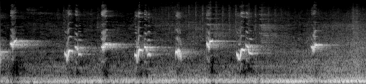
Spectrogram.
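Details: Yellow-vented bulbul challenging a rival with short liquid whistled notes roughly every half second, over steady low traffic-like rumble.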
